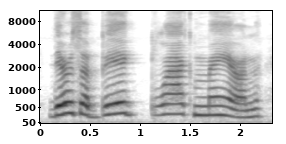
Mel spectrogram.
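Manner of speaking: slow, careful, every word spaced out; slow radio report; slow and deliberate. Retold or imitated. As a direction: spell it out slowly over the radio. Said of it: "and this is how I said it".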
